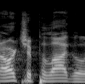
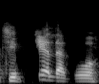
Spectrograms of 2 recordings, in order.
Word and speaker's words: archipiélago: Yeah, Uh, it's not archipelago, it's No, archipelago, right? archipiélago, and it's in Spanish, right?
